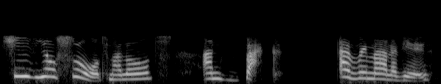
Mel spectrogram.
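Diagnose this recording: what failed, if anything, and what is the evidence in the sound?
AMR narrowband mobile codec, throughout the clip, at the codec stage. The speech sits in a telephone band of roughly 250 Hz to 3.7 kHz, with nothing above, and carries a plainly audible buzzy, synthetic edge. The codec rebuilds each 20 ms frame from a vocal-tract filter excited by a handful of pulses. At this low bit allocation, which fits the 7.4 kbps mode, the excitation is too sparse to carry natural texture.

AMR comfort noise, from 2.98 to 3.38 s, at the call-processing stage. For 400 ms the real background drops out and a steady, smooth noise takes its place, switching in and out at the edges. The sending side judged the talker silent and stopped transmitting speech frames. The receiver then generated synthetic noise from a coarse description of the background's level and spectrum, rather than passing the actual sound.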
